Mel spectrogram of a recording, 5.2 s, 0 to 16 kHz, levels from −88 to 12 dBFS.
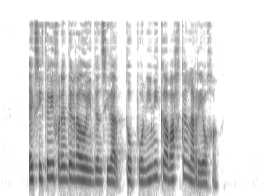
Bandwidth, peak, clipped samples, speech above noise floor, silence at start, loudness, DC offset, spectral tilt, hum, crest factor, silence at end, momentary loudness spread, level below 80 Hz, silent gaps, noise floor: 11.5 kHz; -6 dBFS; under 0.1%; 59 dB; 0.6 s; -24 LUFS; under 0.1%; -3.5 dB/octave; none; 18 dB; 0.85 s; 8 LU; -72 dBFS; none; -83 dBFS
